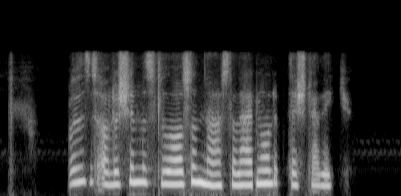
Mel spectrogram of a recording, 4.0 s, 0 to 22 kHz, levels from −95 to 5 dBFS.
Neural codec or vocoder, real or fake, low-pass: codec, 16 kHz in and 24 kHz out, 0.8 kbps, FocalCodec, streaming, 65536 codes; fake; 7.2 kHz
